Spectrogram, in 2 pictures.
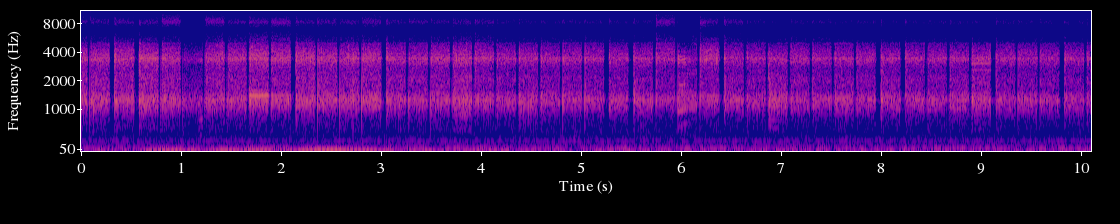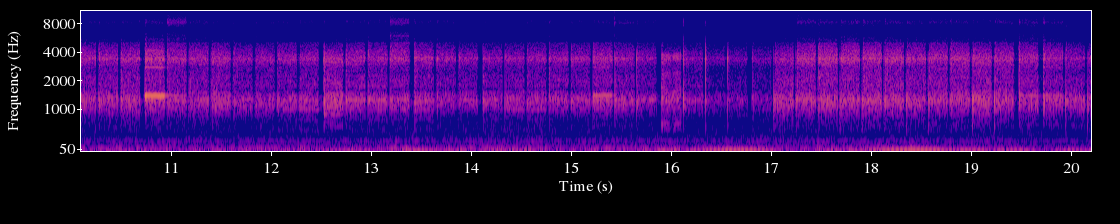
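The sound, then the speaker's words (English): Continuous hissing radio static from a spirit box fills the whole stretch, steady and fairly loud, broken by brief choppy dropouts and crackles as it sweeps, with no voices. “I'm still getting a lot of interference.”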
